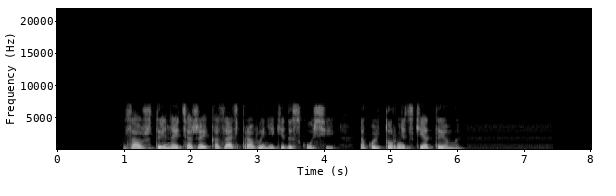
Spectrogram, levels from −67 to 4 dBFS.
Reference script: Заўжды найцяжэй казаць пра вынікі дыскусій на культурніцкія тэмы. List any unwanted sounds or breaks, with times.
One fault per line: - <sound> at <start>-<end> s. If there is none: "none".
none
